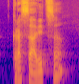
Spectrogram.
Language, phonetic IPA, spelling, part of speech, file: Russian, [krɐˈsavʲɪt͡sə], красавица, noun, Ru-красавица.ogg
- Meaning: 1. female equivalent of краса́вец (krasávec): beautiful woman, beauty 2. any beautiful object referred to with the feminine gender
